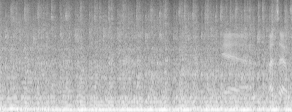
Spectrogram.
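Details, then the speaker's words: Fox Body Mustang after a turbo kit install: a deep, steady idle with an even low rumble and no knocks, ticks or belt noise. The engine is running smoothly. "The belt's not winding at me. I'm happy. And it sounds crazy. It sounds insane."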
